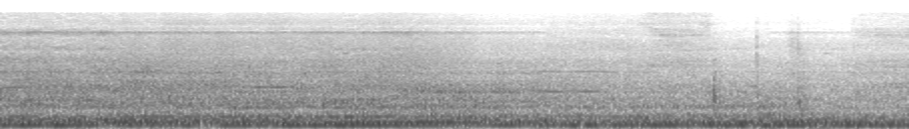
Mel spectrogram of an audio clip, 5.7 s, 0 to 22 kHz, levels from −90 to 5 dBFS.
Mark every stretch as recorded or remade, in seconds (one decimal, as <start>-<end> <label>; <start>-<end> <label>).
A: 0.0-3.4 remade; 3.4-4.8 recorded; 4.8-5.3 remade; 5.3-5.7 recorded

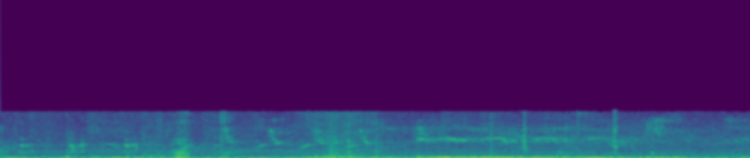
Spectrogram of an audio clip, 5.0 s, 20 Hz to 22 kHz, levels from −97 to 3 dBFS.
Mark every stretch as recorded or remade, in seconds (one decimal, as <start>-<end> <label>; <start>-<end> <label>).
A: 0.0-5.0 remade

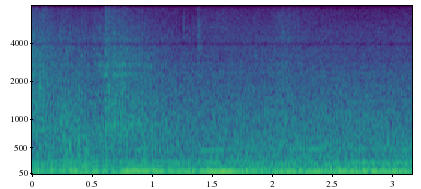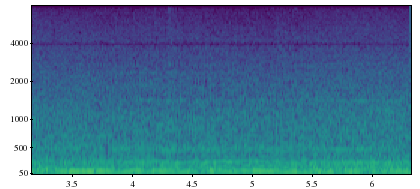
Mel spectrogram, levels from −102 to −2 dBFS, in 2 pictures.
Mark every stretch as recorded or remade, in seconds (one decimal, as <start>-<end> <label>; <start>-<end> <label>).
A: 0.0-1.4 remade; 1.4-3.7 recorded; 3.7-5.5 remade; 5.5-6.3 recorded

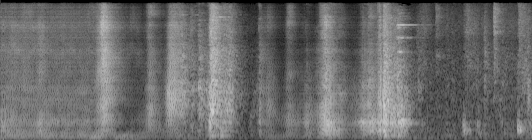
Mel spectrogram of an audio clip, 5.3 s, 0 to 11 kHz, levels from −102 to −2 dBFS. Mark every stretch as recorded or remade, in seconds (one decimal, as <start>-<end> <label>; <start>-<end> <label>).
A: 0.0-1.8 remade; 1.8-2.6 recorded; 2.6-3.8 remade; 3.8-5.3 recorded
